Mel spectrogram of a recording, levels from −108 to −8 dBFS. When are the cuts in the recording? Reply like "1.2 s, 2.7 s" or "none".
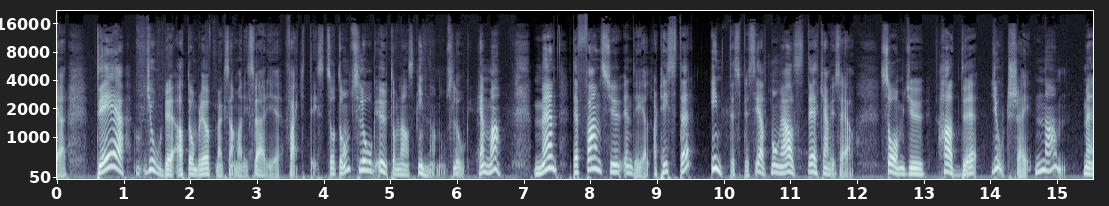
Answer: none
